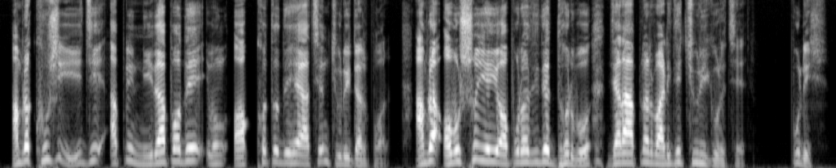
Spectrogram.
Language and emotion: Bengali, happy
